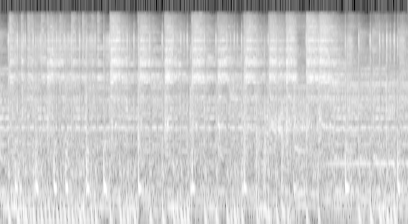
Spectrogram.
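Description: Electronic drum kit played along with a heavy metal track: rapid bass drum strokes under snare hits, with cymbal crashes accenting from about two seconds in.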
